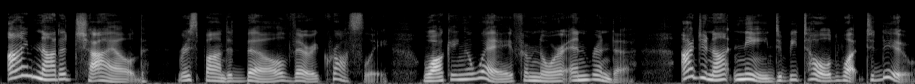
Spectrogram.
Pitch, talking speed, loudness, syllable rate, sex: 185 Hz, 155 wpm, -20 LUFS, 4.2 syllables/s, female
